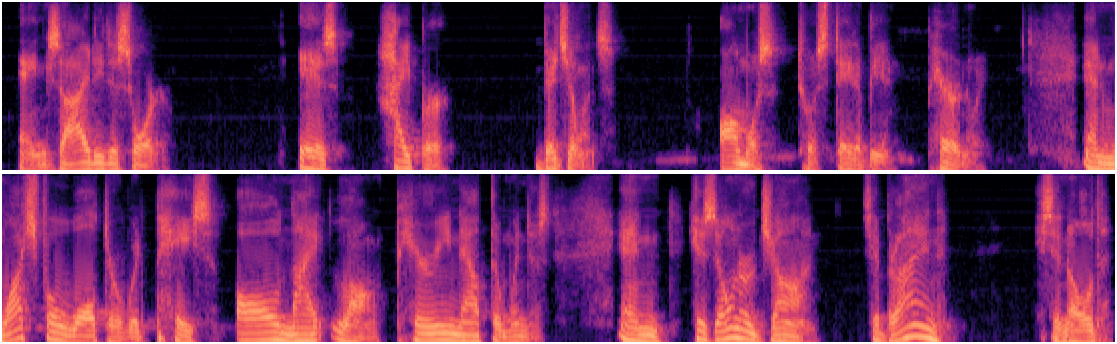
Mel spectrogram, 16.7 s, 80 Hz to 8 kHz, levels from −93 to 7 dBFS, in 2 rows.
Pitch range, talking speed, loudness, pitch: 100-145 Hz, 120 wpm, -15 LUFS, 115 Hz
